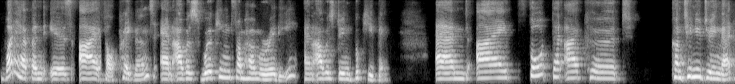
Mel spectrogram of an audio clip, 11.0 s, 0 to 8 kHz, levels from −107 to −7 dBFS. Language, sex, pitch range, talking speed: English, female, 195-265 Hz, 145 wpm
